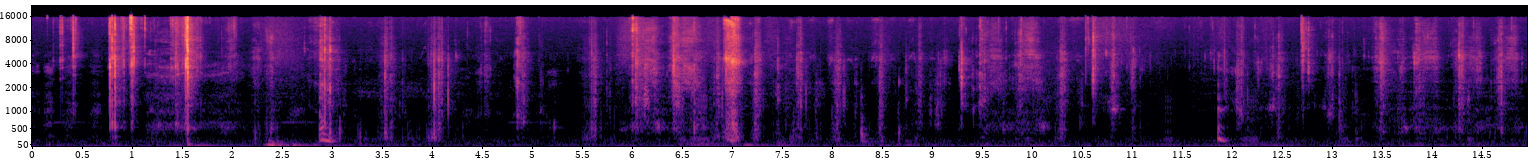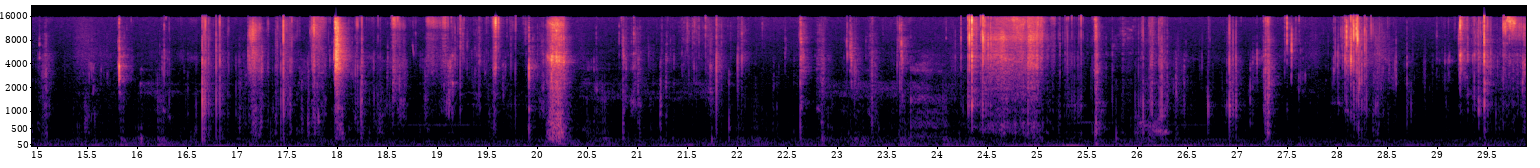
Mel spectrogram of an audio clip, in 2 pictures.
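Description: Close-up eating of spicy blue crab salad: chewing with irregular crunches and clicks, some louder than others.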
